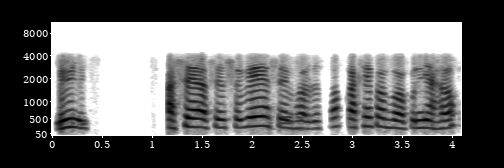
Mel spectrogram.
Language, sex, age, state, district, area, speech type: Assamese, female, 60+, Assam, Dibrugarh, rural, conversation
